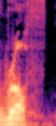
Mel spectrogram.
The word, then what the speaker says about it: Wrath: And we're going to talk about Steinbeck later, but I've just been rereading The Grapes of Wrath or Roth, depending how you say it.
